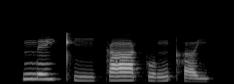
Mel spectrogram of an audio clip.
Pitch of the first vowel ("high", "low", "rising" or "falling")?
high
